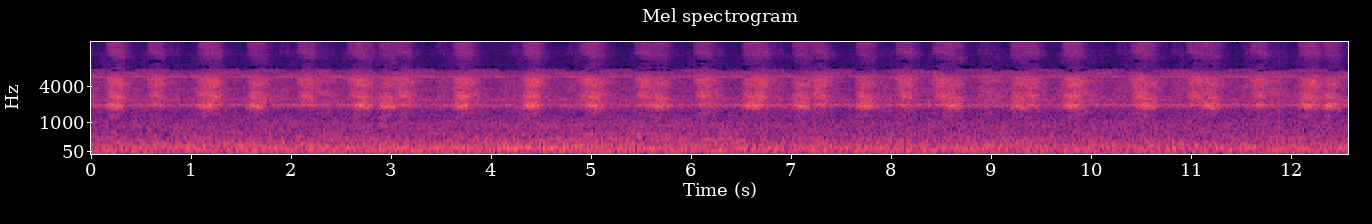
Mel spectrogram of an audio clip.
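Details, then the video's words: Crickets in the woods at night, recorded on September 2, 2023 with a Samsung Galaxy S22 Ultra phone and Shure MV88+ stereo microphone: dense high chirping pulses repeating steadily, layered bands of insect trill filling the night air. "Crickets in the woods at night"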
